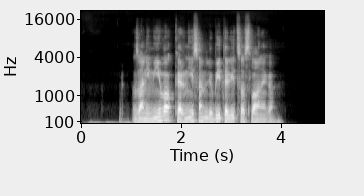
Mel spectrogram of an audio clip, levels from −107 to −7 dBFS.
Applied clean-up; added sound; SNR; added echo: neural mask model Resemble Enhance denoiser.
